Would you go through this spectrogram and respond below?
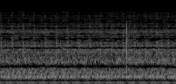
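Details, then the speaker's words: Honda Transalp carbureted engine after loosening both mixture screws one turn to fix rough unstable idle: smooth, even idle set around 1100 to 1200 rpm, steady pulses, no stumbles or misses; engine idling cleanly. "Now the engine working very good."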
